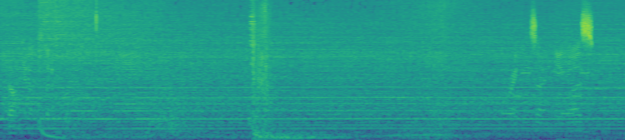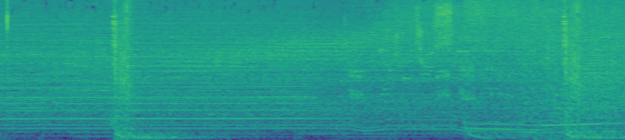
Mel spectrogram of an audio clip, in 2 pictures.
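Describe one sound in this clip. A car engine hums steadily, dipping briefly and then climbing in pitch near the end.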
